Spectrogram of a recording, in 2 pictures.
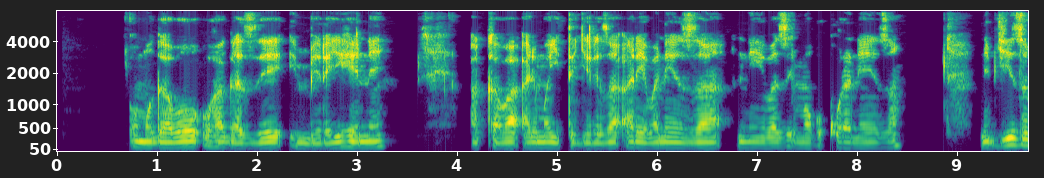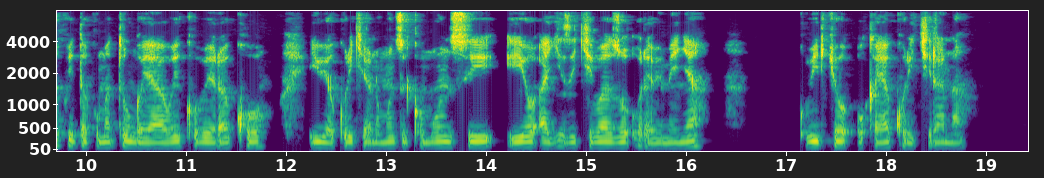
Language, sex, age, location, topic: Kinyarwanda, female, 25-35, Kigali, agriculture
